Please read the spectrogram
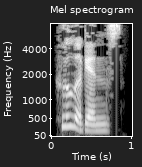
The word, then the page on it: hooligans: British English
